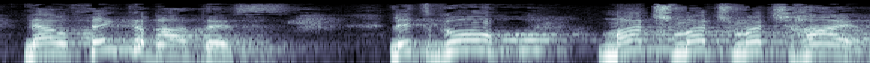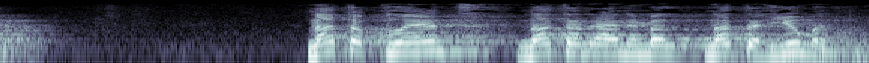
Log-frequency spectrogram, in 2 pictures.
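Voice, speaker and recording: A man with an Egyptian accent delivers a sermon in a very high voice. He is emphatic and repeats his points, firing rhetorical questions at the congregation. The sound bounces around an echoey hall. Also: a bit bright. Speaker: preacher. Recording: echoey room.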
